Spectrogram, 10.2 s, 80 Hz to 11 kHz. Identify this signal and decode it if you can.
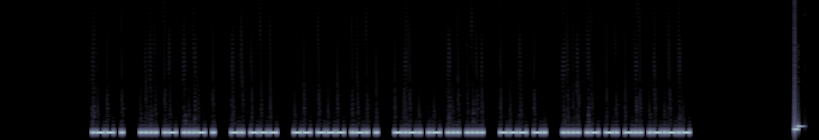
Morse code, heard as a keyed tone, about 37 wpm, 690 Hz. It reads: WE HAVE NO MORE CASH ON HAND.
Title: Sentences from Top 1000 Words - Review Part 5 - 40wpm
